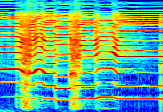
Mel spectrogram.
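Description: Jackson electric guitar playing a slow single-note lead phrase: a held note is bent up and back down, drops briefly to a lower note after a pull-off, then is bent up and down again and held.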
